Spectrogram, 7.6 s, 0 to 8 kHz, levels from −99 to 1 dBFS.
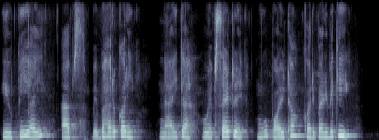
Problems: none marked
